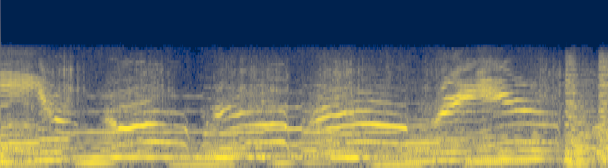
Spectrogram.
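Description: A cartoon cat's voice giving a run of long, wailing meows, each rising and falling in pitch, over orchestral cartoon music with low, held bass notes.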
